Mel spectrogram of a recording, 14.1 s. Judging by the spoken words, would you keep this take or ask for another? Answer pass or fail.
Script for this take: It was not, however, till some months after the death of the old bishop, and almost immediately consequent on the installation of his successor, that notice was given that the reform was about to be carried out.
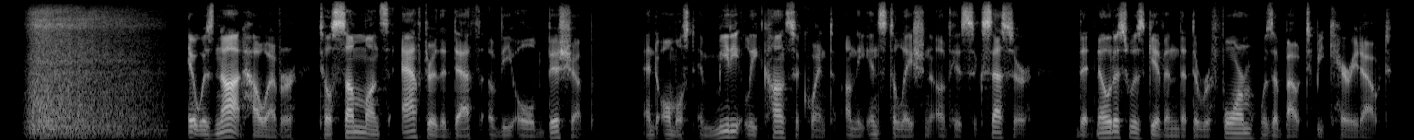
pass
